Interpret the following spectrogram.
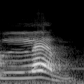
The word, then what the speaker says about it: lamb: Number 15, we have lamb. Just like we have tomb.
